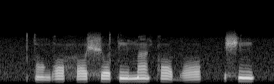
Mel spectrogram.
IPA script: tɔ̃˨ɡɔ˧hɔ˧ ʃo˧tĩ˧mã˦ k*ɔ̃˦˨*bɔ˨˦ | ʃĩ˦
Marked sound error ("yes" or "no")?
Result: yes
